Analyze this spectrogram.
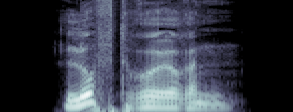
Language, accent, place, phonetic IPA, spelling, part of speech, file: German, Germany, Berlin, [ˈlʊftˌʁøːʁən], Luftröhren, noun, De-Luftröhren.ogg
- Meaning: plural of Luftröhre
